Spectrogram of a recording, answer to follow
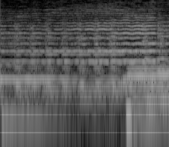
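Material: Nothing is struck.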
